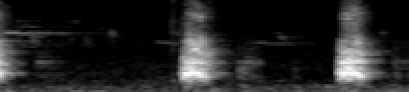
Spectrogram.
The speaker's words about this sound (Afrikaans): kom agter dis 'n speelietjie en blaf opgewonde.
